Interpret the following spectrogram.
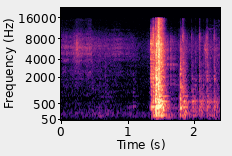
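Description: The steel side cover of a desktop computer case shutting with one loud clunk about one and a half seconds in, followed by a couple of small clicks. Before it there is only faint room tone.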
